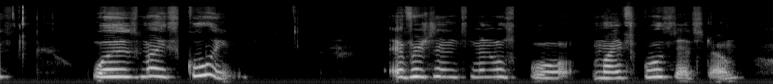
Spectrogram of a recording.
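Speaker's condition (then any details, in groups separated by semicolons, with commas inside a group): Quadriplegic spastic cerebral palsy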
